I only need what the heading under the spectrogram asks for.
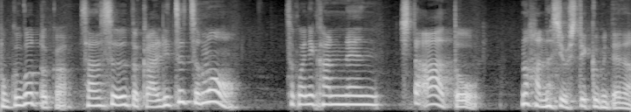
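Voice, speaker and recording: A woman talks at a moderate pace in a fairly high voice with a dark, mellow tone. Her pitch swings very widely. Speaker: podcast co-host. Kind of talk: casual chat.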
